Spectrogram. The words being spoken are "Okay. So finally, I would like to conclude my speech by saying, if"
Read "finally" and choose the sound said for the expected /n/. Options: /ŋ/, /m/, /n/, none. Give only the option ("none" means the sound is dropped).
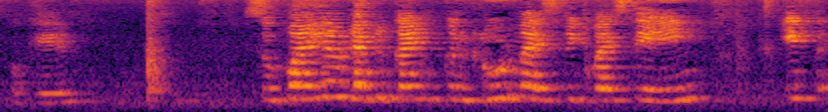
none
